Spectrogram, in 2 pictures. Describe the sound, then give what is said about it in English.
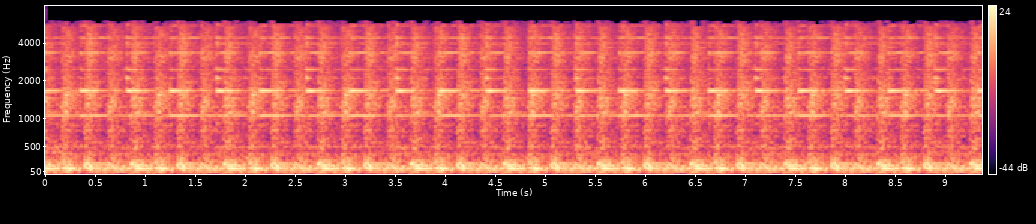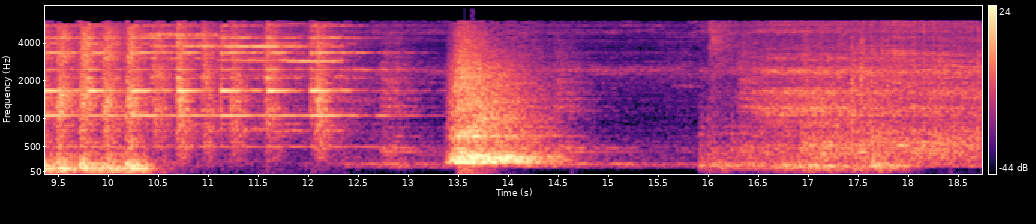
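Passenger train number 40, the Imperial, rolls past, a loud steady rumble with rhythmic clatter and ringing tones, then it cuts away to quieter rattles and one brief burst of noise. “train number 40, the Imperial.”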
